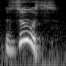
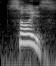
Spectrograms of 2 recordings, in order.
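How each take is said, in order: First: It is pronounced with English sounds. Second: It is pronounced with German sounds. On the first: The speaker calls it wrong. "not Zeus" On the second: The speaker calls it right. "it's Zeus"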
